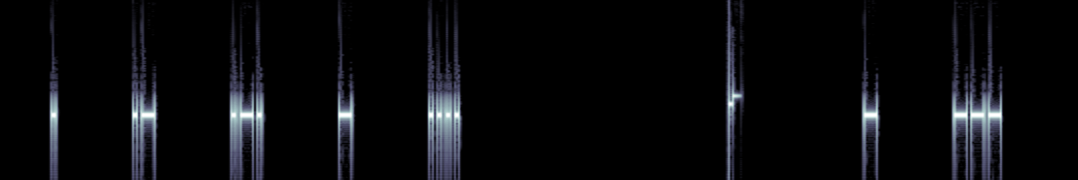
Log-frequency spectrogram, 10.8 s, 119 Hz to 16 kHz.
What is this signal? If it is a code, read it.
Morse code, heard as a keyed tone, about 27 wpm, spaced as for 10 wpm, 700 Hz. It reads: EARTH TO
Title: 6x Character Spacing - Top 200 Words - 28wpm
